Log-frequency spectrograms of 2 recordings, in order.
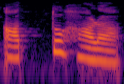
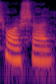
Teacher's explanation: হ্যাঁ, ময়ের উচ্চারণটা উহ্য থাকবে।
